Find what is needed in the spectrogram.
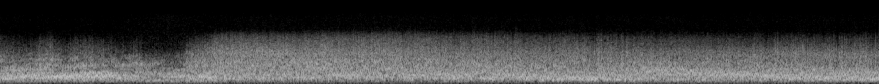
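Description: A loud, steady jet-aircraft roar, a sound effect on an old film soundtrack with a dull, muffled top end. It grows fuller and brighter about two seconds in and then holds steady.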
